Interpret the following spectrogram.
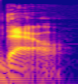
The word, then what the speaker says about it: DAO: that is leading the Dow this is pronounced Dow they would like The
